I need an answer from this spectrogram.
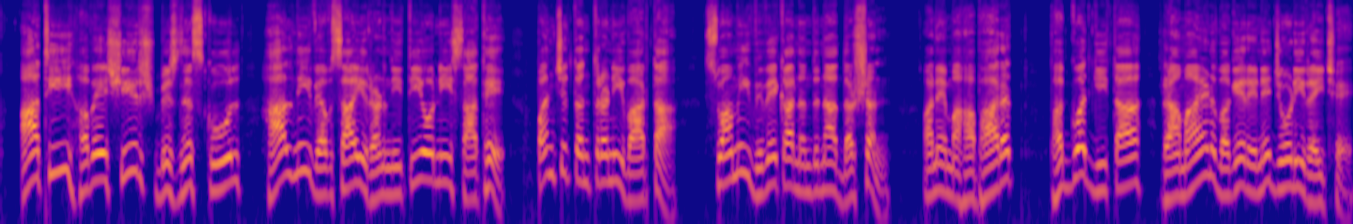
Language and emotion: Gujarati, neutral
